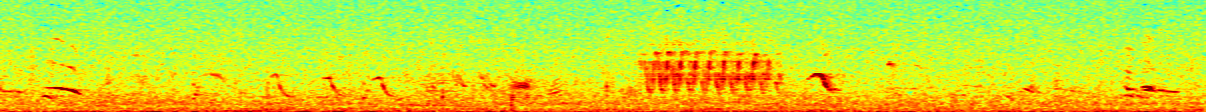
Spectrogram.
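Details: Several Indian mynas perched high on the large leaves of a palm tree in Australia, where they are introduced; scattered short whistled sweeps and chattering notes, one brief buzzy rasping burst, over steady low rumbling background noise.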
